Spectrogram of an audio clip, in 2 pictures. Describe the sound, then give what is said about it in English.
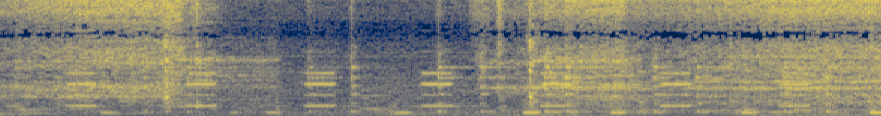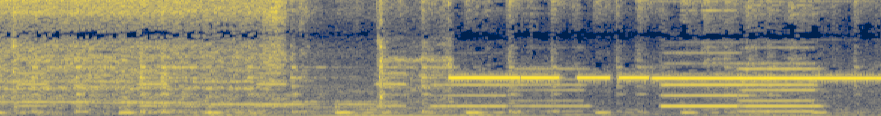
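Repeated electronic beeping from a boy's medical alarm, sounding as he stopped breathing; steady tones pulse over a dense, whirring mechanical background that swells and stays loud throughout, with no voices. “But when the boy stopped breathing, his medical alarm spoke for him.”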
